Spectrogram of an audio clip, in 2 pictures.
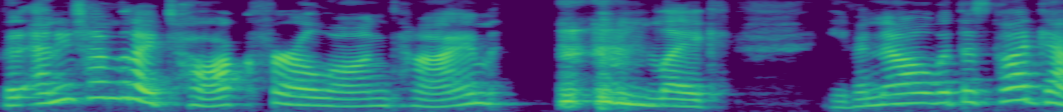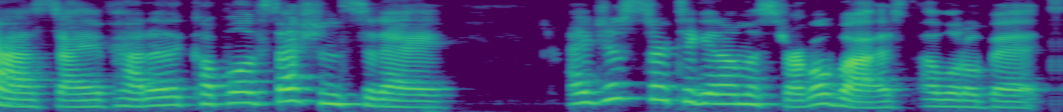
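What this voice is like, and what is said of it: Strained, recovering voice. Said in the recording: “my voice has not been stellar, and I'm just now kind of starting to get it back ... recuperate this voice”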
